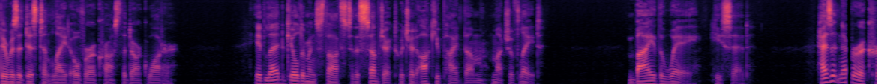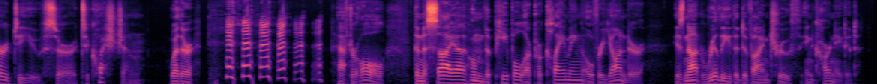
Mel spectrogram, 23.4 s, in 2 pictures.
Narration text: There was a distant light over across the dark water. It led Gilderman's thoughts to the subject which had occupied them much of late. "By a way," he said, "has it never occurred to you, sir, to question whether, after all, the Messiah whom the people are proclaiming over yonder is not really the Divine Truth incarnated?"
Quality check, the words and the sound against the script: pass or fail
fail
